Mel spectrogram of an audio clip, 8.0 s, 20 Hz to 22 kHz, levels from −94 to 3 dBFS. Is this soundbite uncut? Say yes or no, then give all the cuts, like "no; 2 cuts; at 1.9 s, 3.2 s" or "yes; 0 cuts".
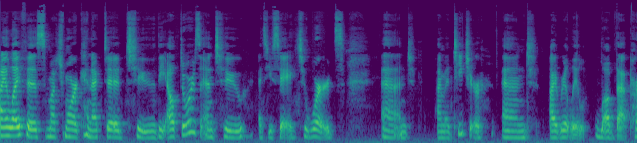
yes; 0 cuts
